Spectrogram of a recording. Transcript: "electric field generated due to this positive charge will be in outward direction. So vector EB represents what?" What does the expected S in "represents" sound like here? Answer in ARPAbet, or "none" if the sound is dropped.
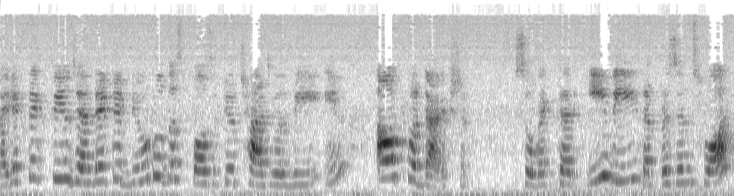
S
